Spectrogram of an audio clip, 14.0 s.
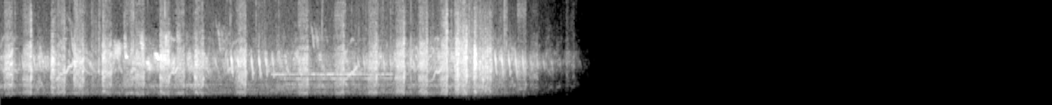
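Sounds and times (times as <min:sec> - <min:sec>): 
Syrian woodpecker chattering rattles: 0:00.0 - 0:06.9.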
